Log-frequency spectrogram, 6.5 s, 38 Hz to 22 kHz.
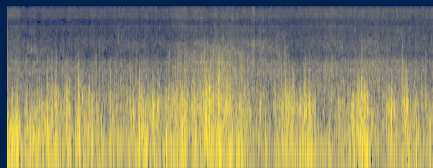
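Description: Wind gusting unevenly across the microphone aboard a Cal 29 sailboat close reaching in about fifteen knots of wind, with water rushing past the hull.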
